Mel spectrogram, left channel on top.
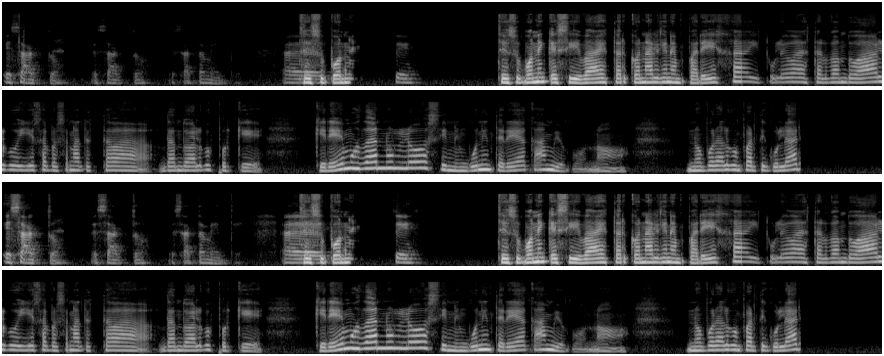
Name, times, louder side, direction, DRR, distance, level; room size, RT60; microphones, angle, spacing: voice 1, 0.0-2.3 2.6-3.4 3.9-4.2, right 7 dB, 90° right, 0.5 m, -33 dB
voice 2, 3.0-3.5 5.0-11.7 11.9-15.4 15.6-16.8, right 1 dB, 10° right, 0.5 m, -22 dB
head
